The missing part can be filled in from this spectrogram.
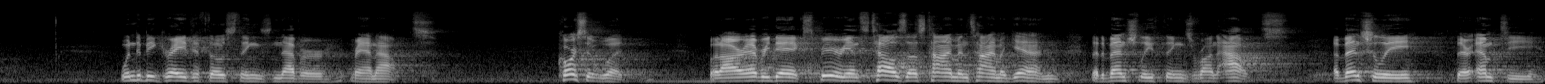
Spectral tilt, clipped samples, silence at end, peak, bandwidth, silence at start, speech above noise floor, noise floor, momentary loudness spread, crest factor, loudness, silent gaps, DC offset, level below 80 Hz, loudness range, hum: -4 dB/octave; under 0.1%; 0 s; -4 dBFS; 12.5 kHz; 1.2 s; 30 dB; -52 dBFS; 13 LU; 20 dB; -21 LUFS; none; under 0.1%; -74 dBFS; 7 LU; none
